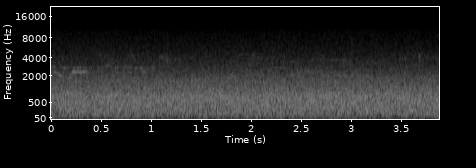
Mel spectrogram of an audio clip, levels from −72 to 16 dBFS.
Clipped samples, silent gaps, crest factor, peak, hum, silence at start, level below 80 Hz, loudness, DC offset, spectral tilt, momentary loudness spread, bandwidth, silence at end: under 0.1%; none; 12 dB; -18 dBFS; none; 0 s; -54 dBFS; -32 LUFS; under 0.1%; -5.5 dB/octave; 1 LU; 11.5 kHz; 0 s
